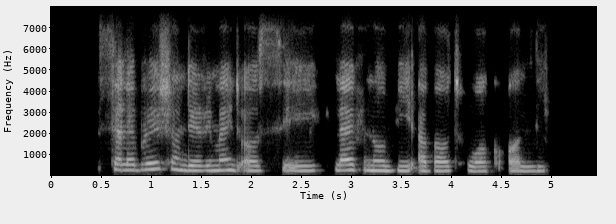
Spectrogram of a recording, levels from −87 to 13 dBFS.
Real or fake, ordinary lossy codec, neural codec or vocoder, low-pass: fake; Opus, 32 kbps; vocoder, 44.1 kHz, 128 mel bands, Pupu-Vocoder; 7.2 kHz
